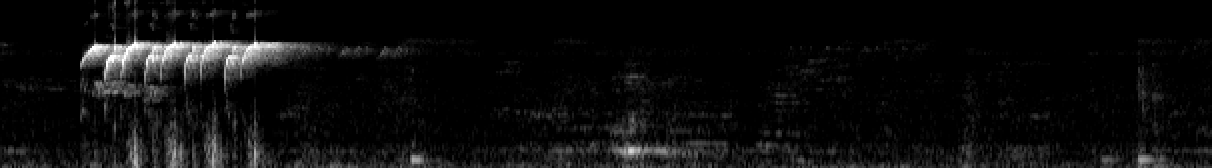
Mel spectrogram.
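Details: High, thin and rapid twittering from a mountain white-eye, a burst of about five quick sweeping notes, then near silence with faint scattered sounds.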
